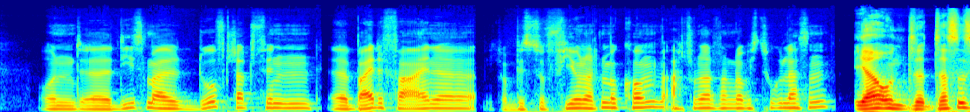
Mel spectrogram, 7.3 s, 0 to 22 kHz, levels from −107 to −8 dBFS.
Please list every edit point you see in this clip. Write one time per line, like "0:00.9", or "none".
0:01.7
0:02.4
0:03.6
0:04.5
0:06.3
